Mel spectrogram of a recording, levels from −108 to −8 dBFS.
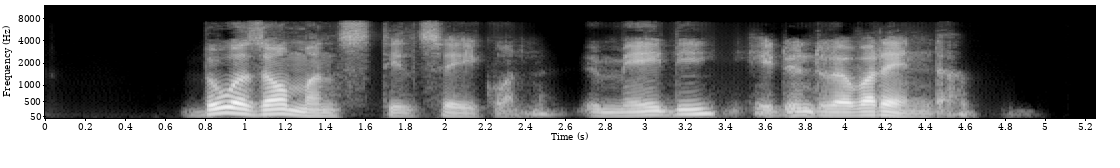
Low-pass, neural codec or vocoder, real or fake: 7.2 kHz; codec, 16 kHz, 0.5 kbps, X-Codec, WavLM features, trained on Multilingual LibriSpeech; fake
